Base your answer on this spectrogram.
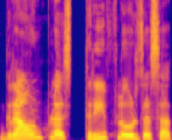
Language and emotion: Goan Konkani, neutral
